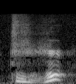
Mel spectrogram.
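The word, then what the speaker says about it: 纸: The second line, zhi, zhi, that's a third tone. Zhi, that means paper.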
